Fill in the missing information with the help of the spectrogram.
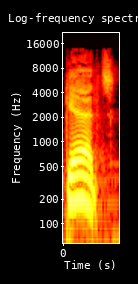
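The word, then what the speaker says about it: catch: পরে সি এইচ আছে টি এর পরে সি এইচ থাকলে তখন টি সাইলেন্ট থাকে তাহলে মনে থাকবে রিডিং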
